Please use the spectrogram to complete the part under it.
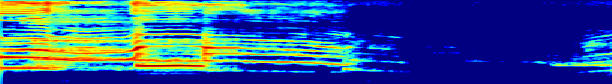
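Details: Indian dog, or kutta, crying with a loud sliding howl that swells and then falls away, silence for about a second, then a softer rising wail.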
